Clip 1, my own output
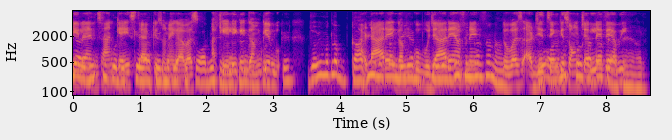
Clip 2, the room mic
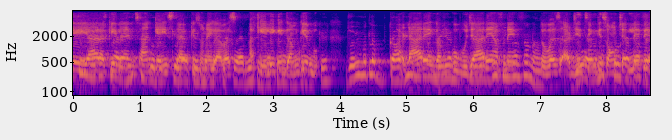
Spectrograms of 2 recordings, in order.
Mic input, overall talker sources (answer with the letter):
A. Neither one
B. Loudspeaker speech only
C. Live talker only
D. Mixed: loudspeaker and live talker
B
